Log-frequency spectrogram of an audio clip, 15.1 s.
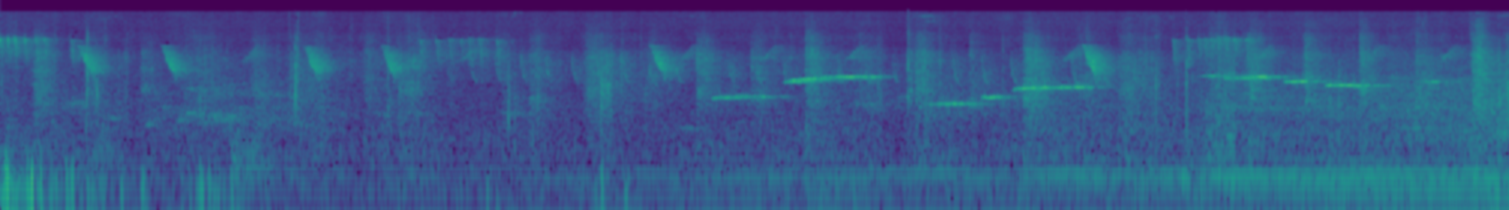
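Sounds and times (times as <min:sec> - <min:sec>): birds whistling: 0:05.8 - 0:15.0.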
